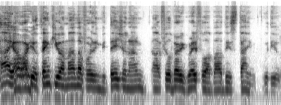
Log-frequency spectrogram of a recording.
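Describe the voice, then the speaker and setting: A man with a Guatemalan accent speaks in a fairly low pitch with fairly even intonation. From Guatemala (Guatemala City). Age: 40s. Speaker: entrepreneur and former athlete. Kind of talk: interview. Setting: live online show. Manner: halting, many fillers and repeats.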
